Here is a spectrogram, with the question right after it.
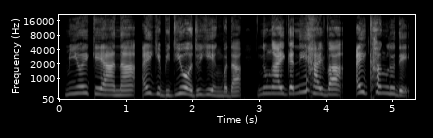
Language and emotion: Manipuri, surprised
